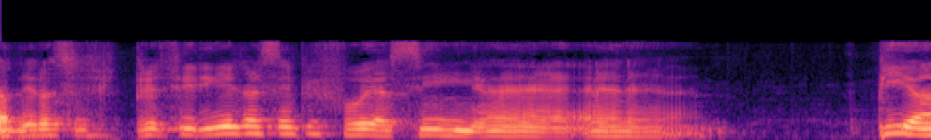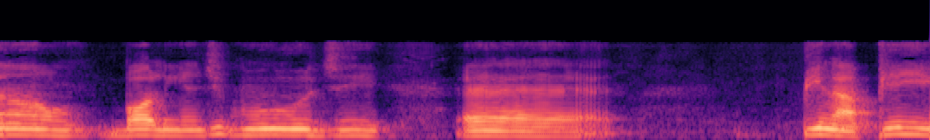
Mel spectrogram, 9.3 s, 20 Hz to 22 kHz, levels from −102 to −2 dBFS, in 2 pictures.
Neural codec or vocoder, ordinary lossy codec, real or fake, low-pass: codec, 16 kHz in and 24 kHz out, 1.1 kbps, FireRedTTS-2 codec; none; fake; 7.2 kHz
